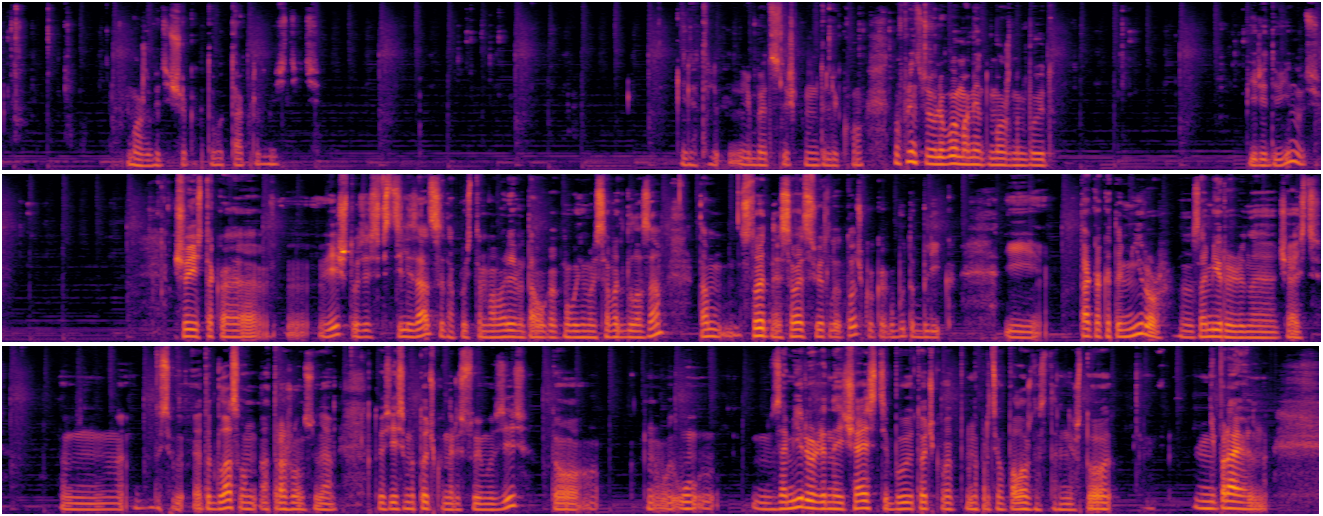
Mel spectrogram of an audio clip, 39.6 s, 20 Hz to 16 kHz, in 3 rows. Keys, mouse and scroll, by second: 4.8 click, 5.0 scroll down 1, 5.2 scroll up 1, 5.2-5.6 middle drag, 5.6 scroll down 1, 5.8-6.7 middle drag, 6.7-7.5 scroll up 3, 6.9 KP_1, 7.5 Tab, 8.3 Tab, 8.6 shift+click, 9.4 shift+click, 9.7 Tab, 15.0 click, 15.3 scroll down 3, 15.4-16.0 middle drag, 16.0-17.0 scroll up 1, 17.0-17.4 middle drag, 17.4-19.7 scroll up 2, 22.8-23.9 middle drag, 23.9 click, 26.1-26.5 scroll down 2, 26.5-30.0 middle drag, 30.0-32.9 scroll up 2.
